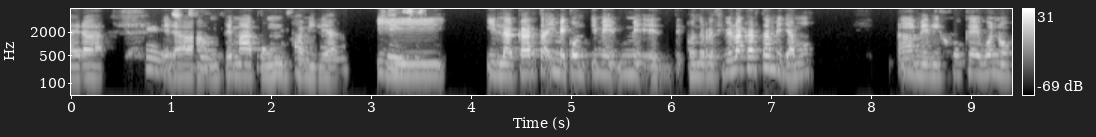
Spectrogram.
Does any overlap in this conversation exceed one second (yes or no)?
yes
